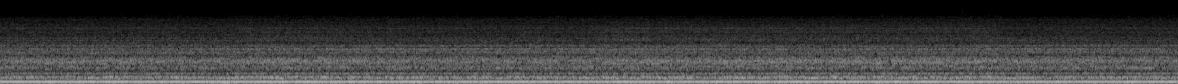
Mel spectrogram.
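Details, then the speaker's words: Furnace with new inducer motor replacing one seized by a bird inside: steady low electric hum with faint fan whoosh, no rubbing or grinding; inducer running normally. "run in about about 46 amp and motor right in like 1 aamp something like that it's within range"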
